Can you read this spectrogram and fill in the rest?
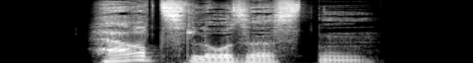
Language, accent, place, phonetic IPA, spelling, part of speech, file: German, Germany, Berlin, [ˈhɛʁt͡sˌloːzəstn̩], herzlosesten, adjective, De-herzlosesten.ogg
- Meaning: 1. superlative degree of herzlos 2. inflection of herzlos: strong genitive masculine/neuter singular superlative degree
